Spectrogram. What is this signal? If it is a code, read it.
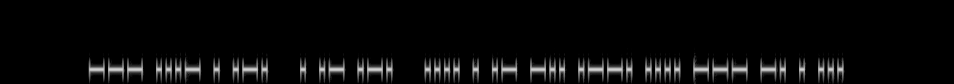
Morse code, heard as a keyed tone, about 25 wpm, 700 Hz. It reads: OVER EAR HEADPHONES
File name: practice / 25wpm / Difficult Words - Speed-Racing with Hints - 25wpm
